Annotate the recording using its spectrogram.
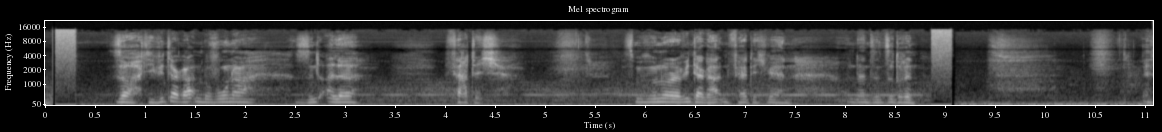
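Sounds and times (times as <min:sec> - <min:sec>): low rumble on microphone: 0:00.0 - 0:11.0
breaths close to microphone: 0:07.5 - 0:08.0, 0:09.4 - 0:11.0.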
